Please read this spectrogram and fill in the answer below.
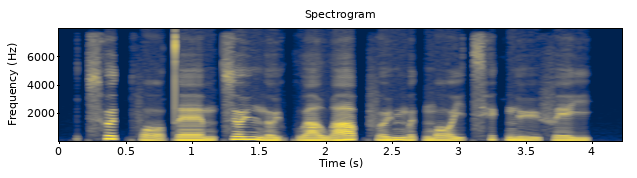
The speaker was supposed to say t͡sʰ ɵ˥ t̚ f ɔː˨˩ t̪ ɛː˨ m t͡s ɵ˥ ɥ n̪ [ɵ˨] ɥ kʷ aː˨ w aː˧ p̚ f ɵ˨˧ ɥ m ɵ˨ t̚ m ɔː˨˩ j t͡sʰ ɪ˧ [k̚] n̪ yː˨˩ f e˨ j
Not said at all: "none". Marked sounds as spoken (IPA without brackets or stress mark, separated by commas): ɵ˨, k̚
